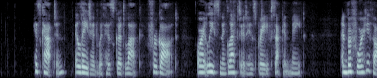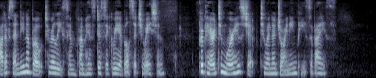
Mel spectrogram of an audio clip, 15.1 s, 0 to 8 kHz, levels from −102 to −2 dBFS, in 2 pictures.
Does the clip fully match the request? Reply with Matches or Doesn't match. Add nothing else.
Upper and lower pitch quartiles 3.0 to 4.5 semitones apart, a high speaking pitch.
Matches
